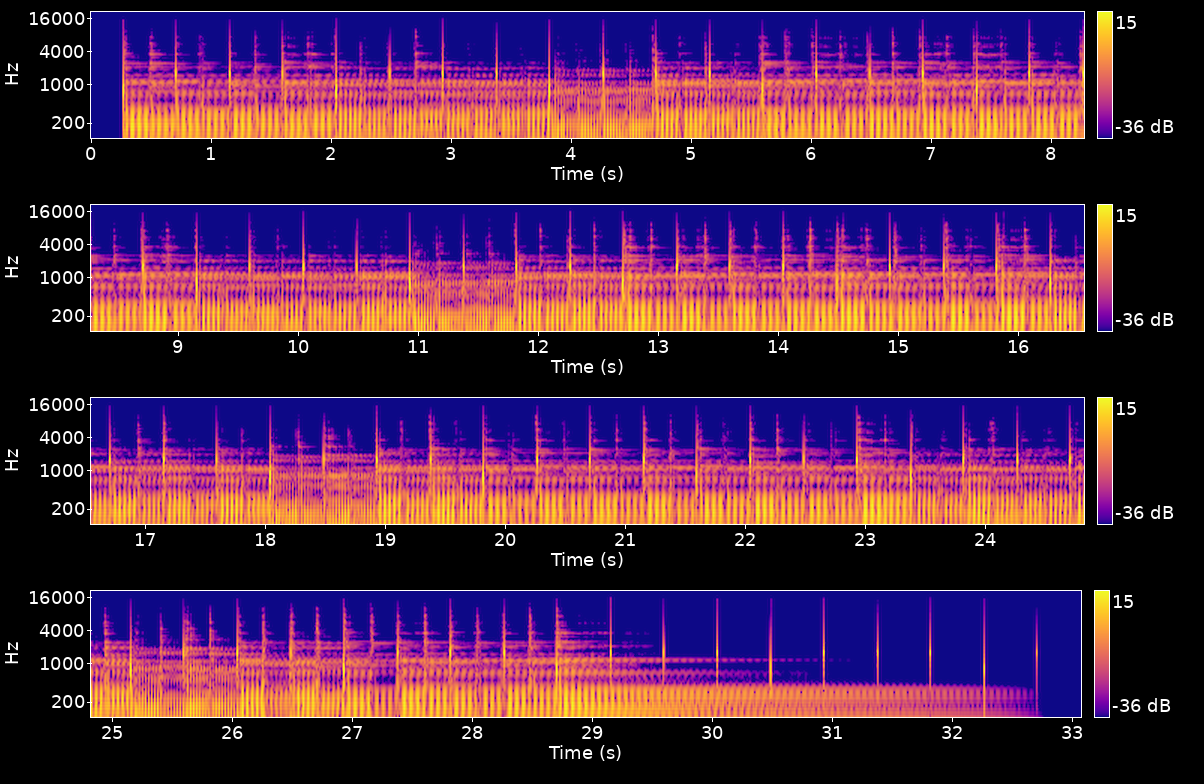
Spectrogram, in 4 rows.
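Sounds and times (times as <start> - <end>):
rock bass guitar played with pick in straight eights at 135 BPM: 0.3 - 32.7.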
